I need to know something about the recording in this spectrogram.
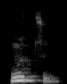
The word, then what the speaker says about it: ngutu: that we just went through, how would you pronounce the following? So our first kupu, whare, whare, house, whare. Ngutu, ngutu.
